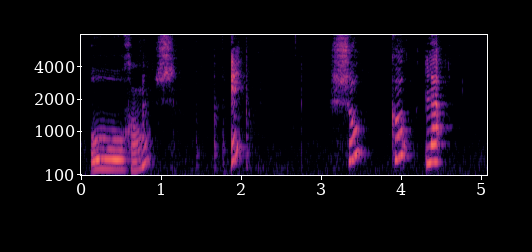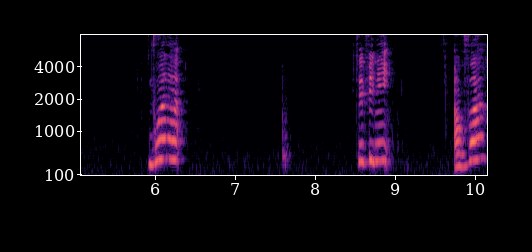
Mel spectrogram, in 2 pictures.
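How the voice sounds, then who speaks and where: A high-voiced woman with a French accent teaches small children a phonics lesson, stretching words out syllable by syllable.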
